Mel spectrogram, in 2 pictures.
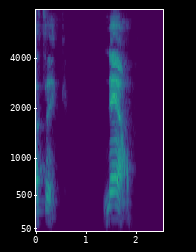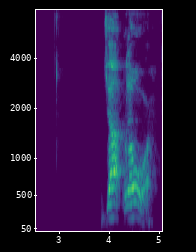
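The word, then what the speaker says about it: Loeb: fertilty see and that's how I think now jock lore jock lore is his name is spelled uh j a q u s l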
